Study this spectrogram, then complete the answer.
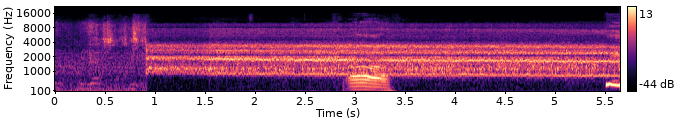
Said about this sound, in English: Well, let's listen to the Aztec death whistle. So this is the death whistle.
